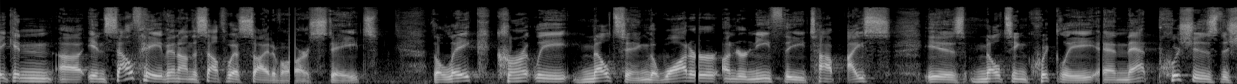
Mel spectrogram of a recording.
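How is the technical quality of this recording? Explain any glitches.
The recording is marred by three brief silences that break otherwise continuous sound, each a gap at a join of encoded pieces. They fall at 2.89 to 2.95 s (about 59 ms), 6.95 to 6.99 s (40 ms) and 10.99 to 11.03 s (40 ms), a steady 4-second spacing. The audio appears to have been encoded in 4-second pieces and joined untrimmed, so each piece's leading encoder delay and padded final frame remain as dead air. Unlike a network dropout, nothing is lost: the sound resumes exactly where it stopped, the edges are softened rather than clicking, and the gaps recur at a regular interval.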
